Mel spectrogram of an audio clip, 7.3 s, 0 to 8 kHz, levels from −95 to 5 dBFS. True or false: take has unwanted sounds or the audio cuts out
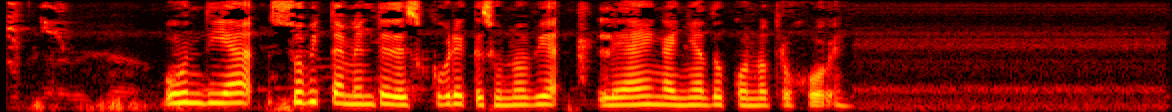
false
